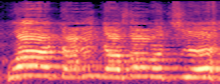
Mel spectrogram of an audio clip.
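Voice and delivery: high, laughing outburst; amused exclamation. Real, not acted. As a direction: cry out in high-pitched amusement. Laughing exclamation at viewer's comment.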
